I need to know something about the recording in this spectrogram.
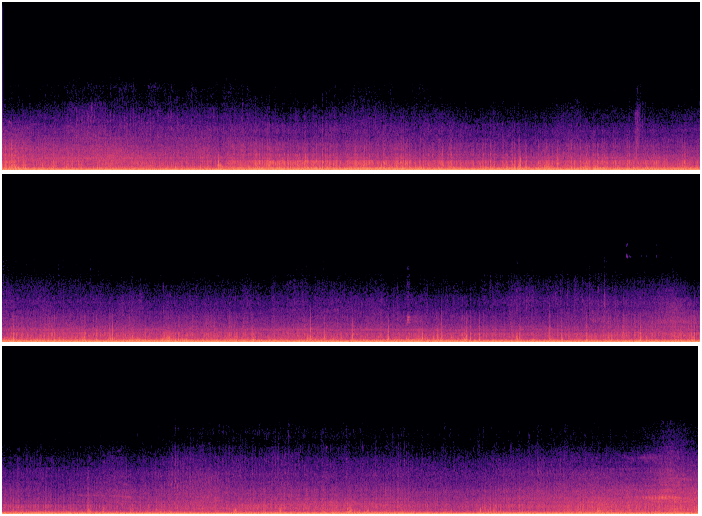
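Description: A vehicle cruising on an open road: a steady, low engine hum under road and wind noise.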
